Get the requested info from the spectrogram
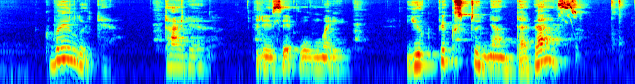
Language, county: Lithuanian, Šiauliai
